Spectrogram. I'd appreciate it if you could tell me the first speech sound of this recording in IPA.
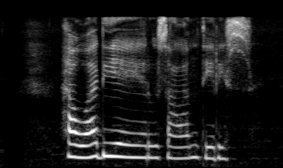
h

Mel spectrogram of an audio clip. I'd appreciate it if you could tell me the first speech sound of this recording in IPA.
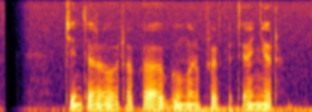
t͡ʃ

